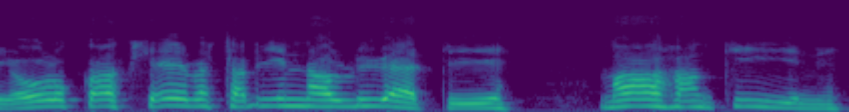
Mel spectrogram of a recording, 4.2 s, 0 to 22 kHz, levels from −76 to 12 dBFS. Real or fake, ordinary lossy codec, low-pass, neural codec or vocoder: real; Opus, 24 kbps; 19.8 kHz; none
